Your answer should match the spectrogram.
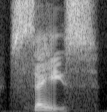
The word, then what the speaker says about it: seis: Seis is an interesting word because it stresses the bent vowel sound A.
